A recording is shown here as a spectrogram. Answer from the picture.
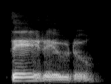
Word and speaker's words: cérebro: Cérebro. Proparoxítonas. Isso, exatamente. Temos aqui a sílaba sé, é a antepenúltima sílaba, né? Então, em razão disso, ela é considerada uma palavra proparoxítona, ok?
